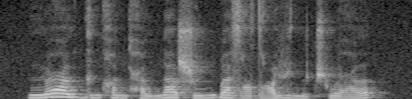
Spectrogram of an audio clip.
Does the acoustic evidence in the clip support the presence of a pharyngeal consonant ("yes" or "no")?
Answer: yes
